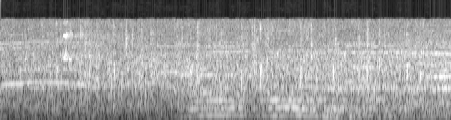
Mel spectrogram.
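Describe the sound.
Steady applause from a modest crowd of Centerville folks, mostly family members, at a basketball game, applauding a senior player; a dense patter of clapping that swells slightly midway, with a man's voice talking over it.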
